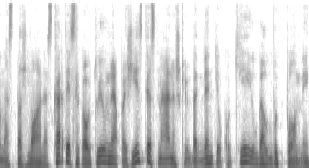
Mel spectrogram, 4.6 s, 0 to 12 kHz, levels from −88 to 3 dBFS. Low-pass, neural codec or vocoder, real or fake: 10.8 kHz; codec, 24 kHz, 1.5 kbps, HILCodec; fake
